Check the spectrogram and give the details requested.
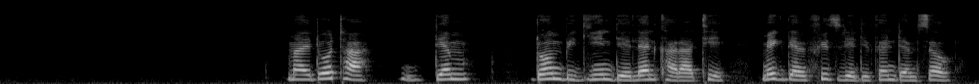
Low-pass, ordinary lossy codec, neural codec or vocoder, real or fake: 10.8 kHz; none; none; real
